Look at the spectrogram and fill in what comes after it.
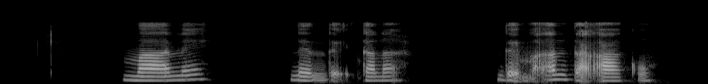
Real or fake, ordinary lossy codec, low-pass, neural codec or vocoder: fake; AAC, 32 kbps; 7.2 kHz; autoencoder, 48 kHz, 32 numbers a frame, DAC-VAE, trained on Japanese speech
